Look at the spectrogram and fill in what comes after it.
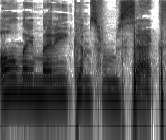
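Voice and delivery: mocking, high, dim-witted airhead voice. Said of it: "you sound like the dumbest people on earth".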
